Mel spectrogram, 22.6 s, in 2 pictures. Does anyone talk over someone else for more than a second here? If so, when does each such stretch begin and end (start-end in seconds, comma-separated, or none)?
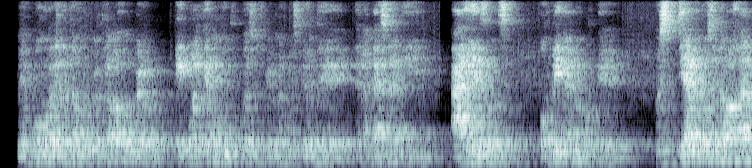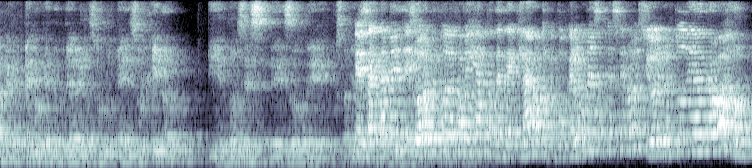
16.6-18.5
